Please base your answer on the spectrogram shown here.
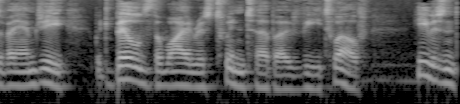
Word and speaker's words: Huayra: It's called the huayra, not the huayra or the huayra or the huayra. It's huayra.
